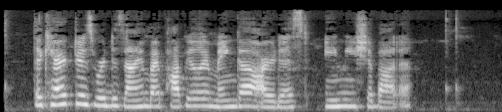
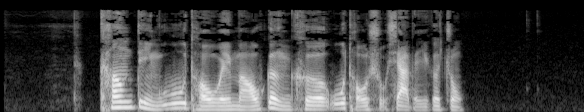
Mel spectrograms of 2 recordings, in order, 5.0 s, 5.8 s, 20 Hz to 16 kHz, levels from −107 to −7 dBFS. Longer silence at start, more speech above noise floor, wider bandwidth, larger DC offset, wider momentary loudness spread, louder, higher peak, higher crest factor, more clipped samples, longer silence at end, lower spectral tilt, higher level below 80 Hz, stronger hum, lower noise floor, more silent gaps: second, 0.05 s vs 1 s; second, 28 dB vs 63 dB; about the same, 11.5 kHz vs 11.5 kHz; neither; about the same, 9 LU vs 10 LU; about the same, -22 LUFS vs -20 LUFS; second, -6 dBFS vs 0 dBFS; about the same, 18 dB vs 22 dB; neither; second, 0.9 s vs 1.25 s; second, -3 dB/octave vs -7 dB/octave; second, -66 dBFS vs -56 dBFS; neither; second, -50 dBFS vs -83 dBFS; neither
